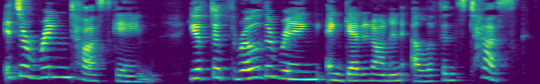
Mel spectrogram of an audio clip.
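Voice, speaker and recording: A woman's voice: high voice, expressive, measured pace, pitched above the performer's own voice. A woman voicing a kindly, practical female primary school teacher in a children's storybook, patiently explaining. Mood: patient, amused.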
